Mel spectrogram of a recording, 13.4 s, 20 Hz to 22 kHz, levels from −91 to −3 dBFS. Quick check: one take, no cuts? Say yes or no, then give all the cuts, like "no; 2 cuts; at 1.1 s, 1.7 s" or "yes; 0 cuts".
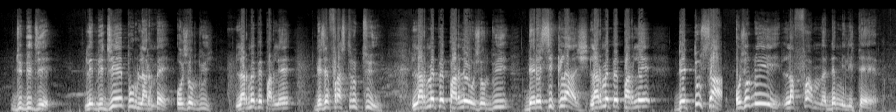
yes; 0 cuts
